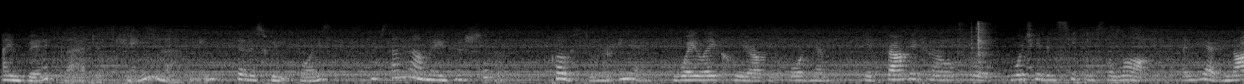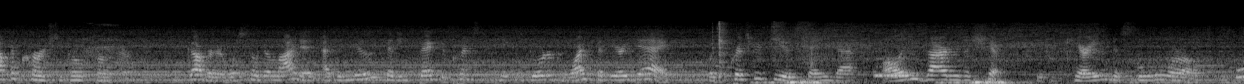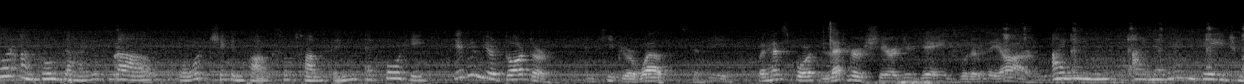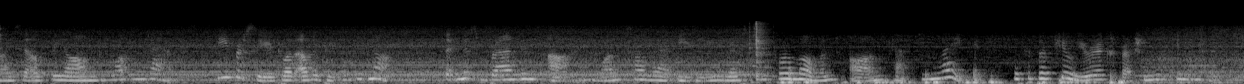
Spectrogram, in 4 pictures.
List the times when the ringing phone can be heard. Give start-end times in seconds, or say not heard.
20.1-21.6.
